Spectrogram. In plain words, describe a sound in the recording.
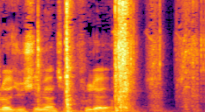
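A cordless driver whirs as it turns a bolt.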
